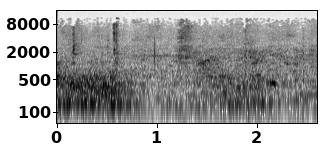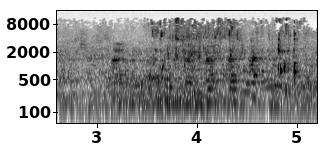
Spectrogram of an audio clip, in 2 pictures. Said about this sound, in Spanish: Dejad un momento que trasvase otra vez el agua.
